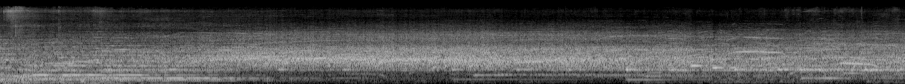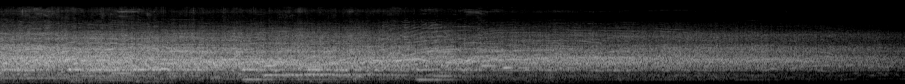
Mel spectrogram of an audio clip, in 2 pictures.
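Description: Live concert crowd screaming and cheering over the closing bars of a pop song. The beat drops out about two seconds in, leaving held keyboard notes, and the whole sound fades out toward the end.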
